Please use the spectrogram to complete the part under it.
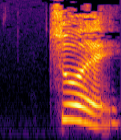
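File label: "zui4", Mandarin Chinese pinyin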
